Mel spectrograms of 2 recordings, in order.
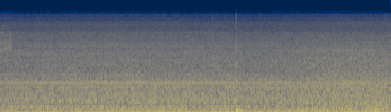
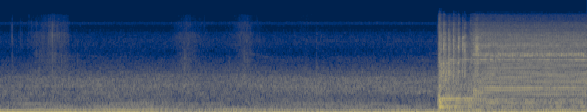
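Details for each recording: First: Outdoor AC condenser running after replacing a bad run capacitor and the outdoor fan motor: an even low compressor rumble with steady fan rush and a faint constant hum; running smoothly. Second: Home central air conditioner outdoor unit calling for cooling: steady low compressor hum with no fan air rush; condenser fan not running.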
